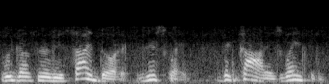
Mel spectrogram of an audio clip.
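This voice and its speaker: A Mexican femme fatale speaks accented English with swooping, animated pitch. She is polite yet menacing and insistent, heard through a thin, tinny old 1940s radio recording. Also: normal speed, slight background noise. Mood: coaxing. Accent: Mexican Spanish. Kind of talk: 1940s radio drama acting.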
